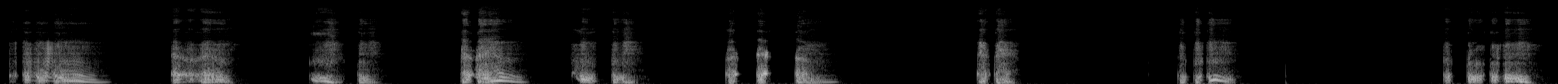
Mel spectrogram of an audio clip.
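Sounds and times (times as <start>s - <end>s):
person clearing a tickle in the throat: 0.1s - 1.0s, 1.7s - 2.4s, 4.6s - 6.5s, 7.3s - 8.4s, 9.8s - 10.2s, 11.8s - 12.4s, 14.4s - 15.5s.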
